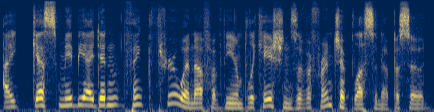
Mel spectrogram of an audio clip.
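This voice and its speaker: A man's voice: a little high, animated, fairly quick, no room sound. A man voicing a young female pony student with a hesitant, matter-of-fact delivery.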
